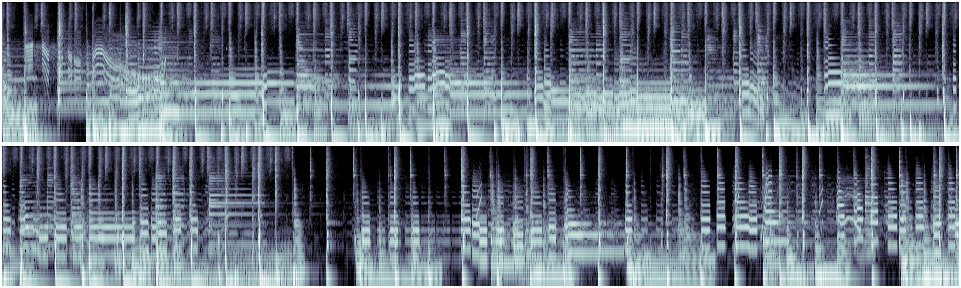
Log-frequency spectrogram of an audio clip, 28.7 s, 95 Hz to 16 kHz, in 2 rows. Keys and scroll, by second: 2.6 1, 3.4 Return, 14.7-17.0 typing, 22.3 super+c, 22.5 super+v.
